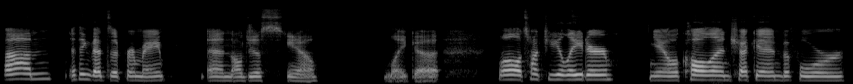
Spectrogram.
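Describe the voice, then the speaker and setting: A woman's voice: mid-range voice, steady tone, normal speed, fairly bright tone, clear, resonant tone, no echo. A woman playing a tabletop roleplaying game, chatting casually in character and trailing off hesitantly.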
